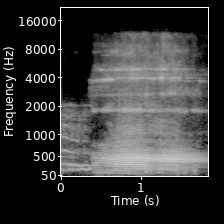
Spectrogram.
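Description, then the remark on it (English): A single sustained, buzzy voiced note sung while breathing in, fairly loud, holding steady for nearly two seconds with a rough, croaky texture and no talking. “Same note, breathing in.”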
